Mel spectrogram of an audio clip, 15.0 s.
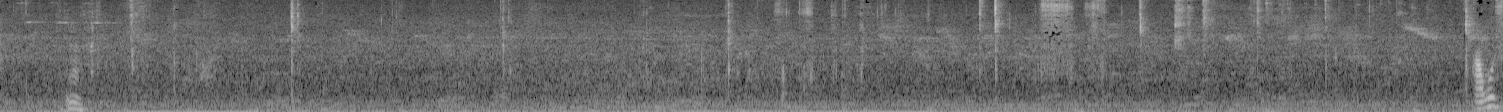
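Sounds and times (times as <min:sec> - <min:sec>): chewing and wet mouth clicks: 0:02.8 - 0:03.2, 0:04.9 - 0:05.2, 0:06.3 - 0:08.9, 0:09.7 - 0:14.8.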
